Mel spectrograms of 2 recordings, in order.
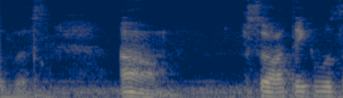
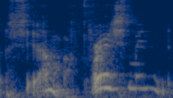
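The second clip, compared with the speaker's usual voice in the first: high-pitched self-satisfied boast; hum, then boast way up high; retold cockiness. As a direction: play a younger self showing off.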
